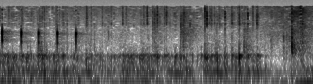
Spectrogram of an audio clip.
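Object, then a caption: Metal mesh microphone grille. Long pink acrylic nails on both hands scratch and tap the hollow silver metal mesh grille of a condenser microphone. The sound is a dense, low, rumbling scratch with a steady hum, punctuated by short, bright taps that come quickly in a row at the start and return sporadically. It ends in a louder scraping burst.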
